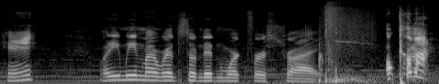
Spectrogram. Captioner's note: firework goes off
